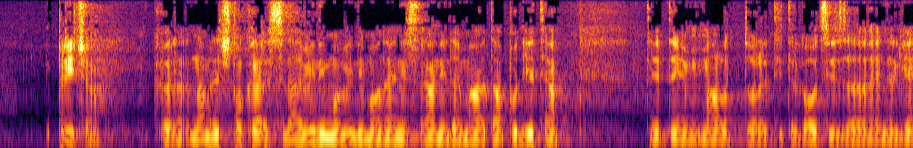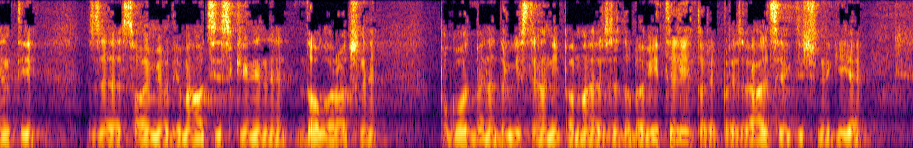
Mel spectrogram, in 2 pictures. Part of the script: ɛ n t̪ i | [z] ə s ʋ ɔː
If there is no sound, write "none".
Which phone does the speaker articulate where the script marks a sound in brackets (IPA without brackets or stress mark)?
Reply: z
